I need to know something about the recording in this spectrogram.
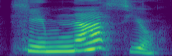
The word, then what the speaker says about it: gimnasio: Otherwise, it would be like H, like, that guy, Germán. Or gimnasio, the gymnasium, gimnasio, like a he, y, he.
